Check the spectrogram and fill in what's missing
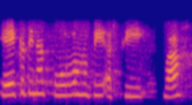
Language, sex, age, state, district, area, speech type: Sanskrit, female, 18-30, Kerala, Malappuram, urban, conversation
